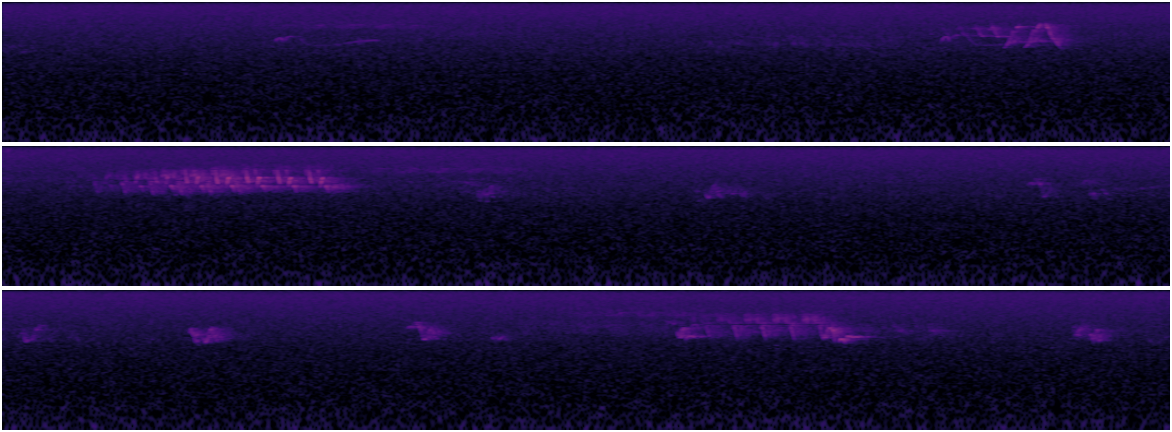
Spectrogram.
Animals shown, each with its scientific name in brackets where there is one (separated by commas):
Eastern Wood-Pewee (Contopus virens), Red-eyed Vireo (Vireo olivaceus), Chestnut-sided Warbler (Setophaga pensylvanica), Ovenbird (Seiurus aurocapilla), Black-and-white Warbler (Mniotilta varia)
